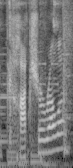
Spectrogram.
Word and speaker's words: Cocchiarella: So we say kacharella like I don't know why I don't know what led us to that pronunciation but that is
